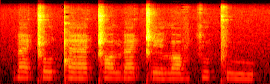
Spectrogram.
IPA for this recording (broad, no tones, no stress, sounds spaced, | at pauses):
ɽ æ ǁ o ǃ æ ǁ ɒ l ɽ æ ǁ e l ɒ v c u ǁ u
